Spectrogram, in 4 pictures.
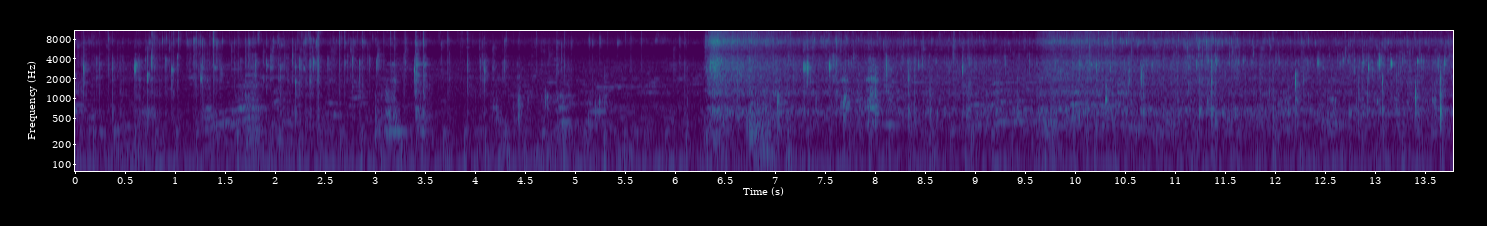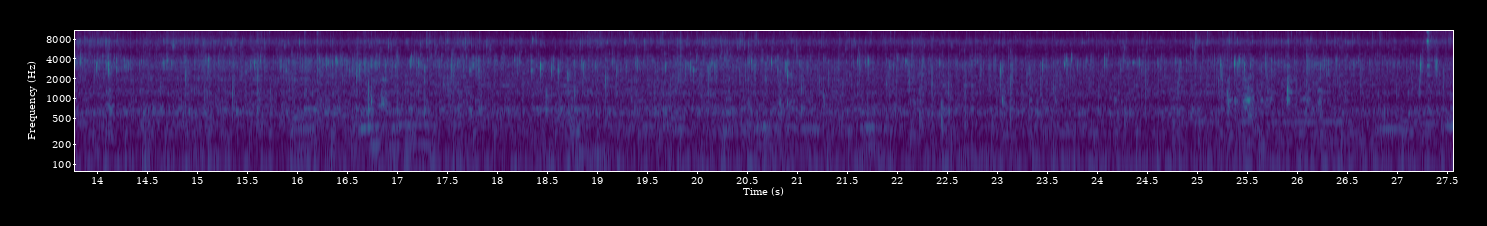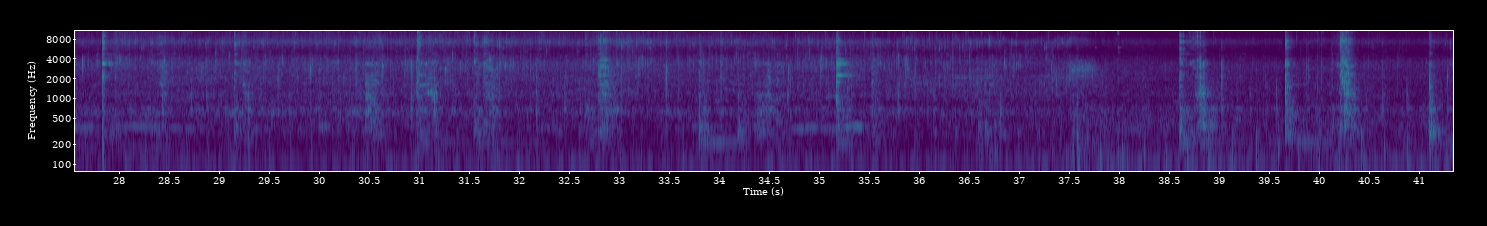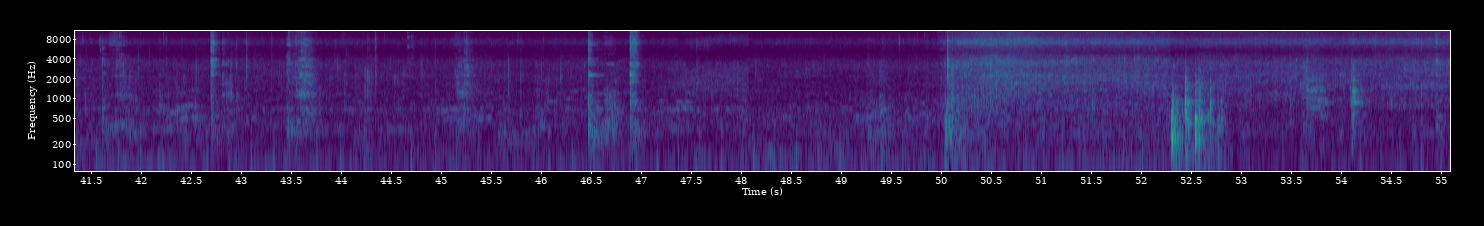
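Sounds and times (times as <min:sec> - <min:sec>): onions sizzling in hot oil: 0:00.0 - 0:55.0
metal spoon scraping and tapping pan: 0:38.6 - 0:42.0, 0:42.7 - 0:43.8, 0:46.4 - 0:47.1.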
